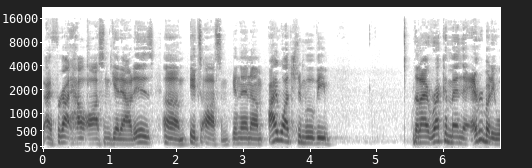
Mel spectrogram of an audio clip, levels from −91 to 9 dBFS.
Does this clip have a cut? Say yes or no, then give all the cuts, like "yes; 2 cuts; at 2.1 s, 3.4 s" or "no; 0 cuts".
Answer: yes; 2 cuts; at 1.7 s, 2.8 s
